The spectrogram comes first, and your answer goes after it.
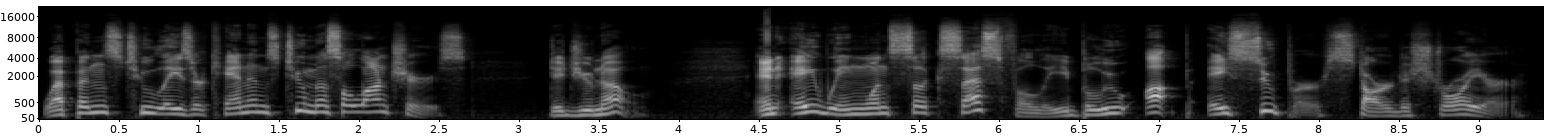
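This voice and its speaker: Man reading aloud with lively, swooping intonation. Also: fairly high pitch, measured pace. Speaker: tutor reading a children's book aloud. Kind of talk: expressive educational read-aloud narration.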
